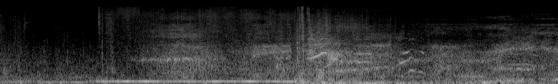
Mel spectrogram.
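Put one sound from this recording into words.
An explosion crackles and booms.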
